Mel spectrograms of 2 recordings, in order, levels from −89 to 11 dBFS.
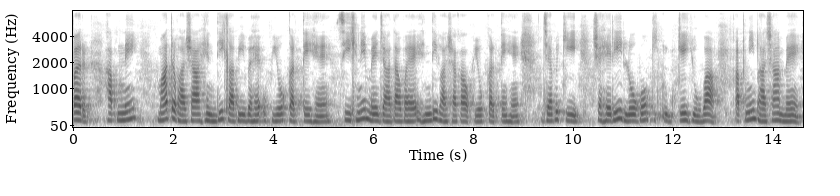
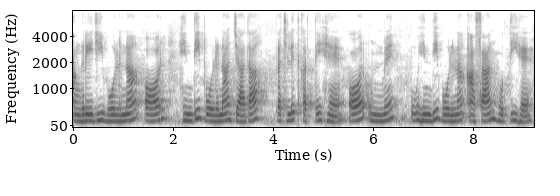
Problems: low volume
